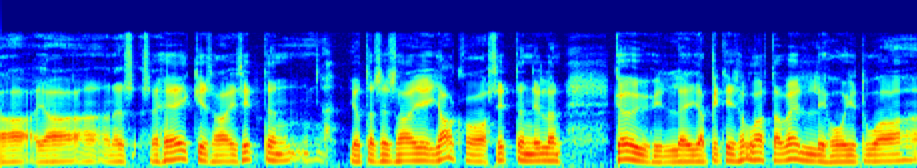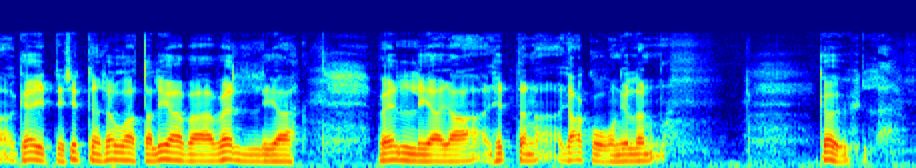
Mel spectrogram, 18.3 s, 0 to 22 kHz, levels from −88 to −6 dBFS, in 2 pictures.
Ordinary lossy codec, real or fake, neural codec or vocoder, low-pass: none; real; none; 10.8 kHz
